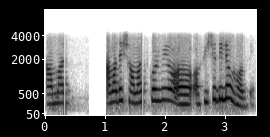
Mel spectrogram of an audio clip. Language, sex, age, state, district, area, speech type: Bengali, female, 18-30, West Bengal, Birbhum, urban, conversation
